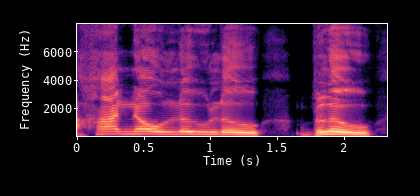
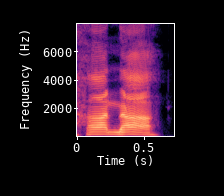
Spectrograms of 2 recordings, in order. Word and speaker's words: Honolulu Blue: not worried about your Detroit Lions in the Honolulu Blue. The fans said we are calling it wrong. We're pronouncing it wrong, Mitchell. Not Hana, not Hana, Honolulu Blue.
